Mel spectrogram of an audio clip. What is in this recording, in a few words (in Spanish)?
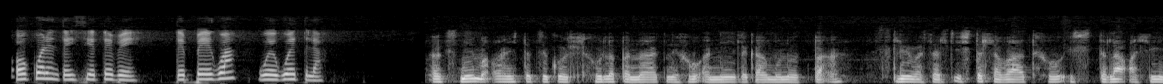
spanish mexico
